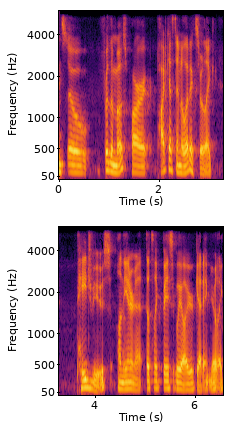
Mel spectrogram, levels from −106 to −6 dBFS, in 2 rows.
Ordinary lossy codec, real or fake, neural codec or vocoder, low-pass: AAC, 48 kbps; fake; codec, 24 kHz, 3.1 kbps, DualCodec; 5.4 kHz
